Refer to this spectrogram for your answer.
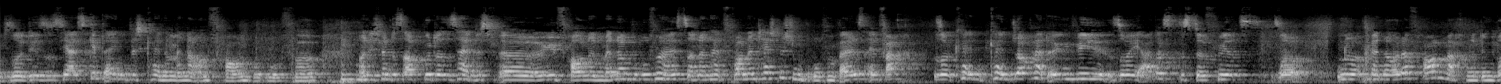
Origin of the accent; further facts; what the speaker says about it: East Germany, Germany; ich bin halt in Ostdeutschland aufgewachsen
